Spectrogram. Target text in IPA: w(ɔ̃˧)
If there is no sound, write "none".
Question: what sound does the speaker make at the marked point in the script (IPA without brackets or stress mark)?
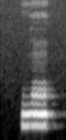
ɔ̃˧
